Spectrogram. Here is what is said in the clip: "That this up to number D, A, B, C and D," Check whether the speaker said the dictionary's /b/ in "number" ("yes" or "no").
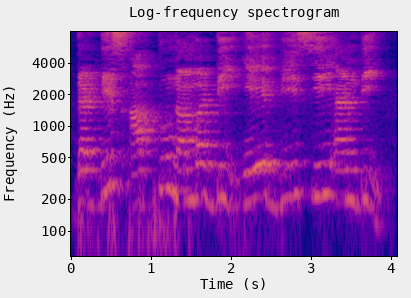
yes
